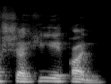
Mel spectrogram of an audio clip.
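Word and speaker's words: شاهقا: It is a sheen and then a ha. Ha is not like ha, two different letters. So do not pronounce it as a ha. This is ha, which comes from the bottom part of the throat, close to the chest area.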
